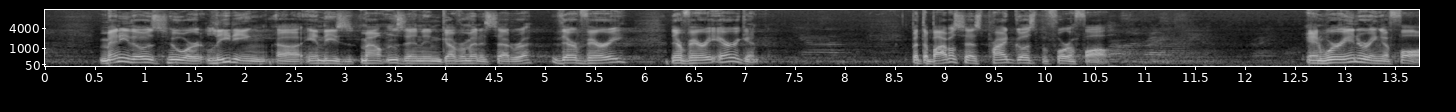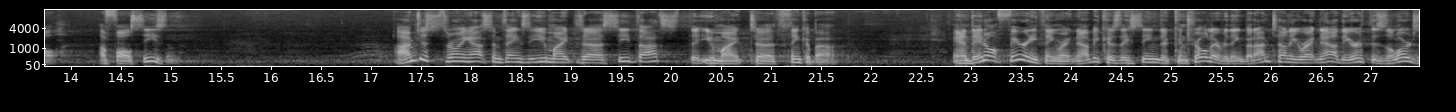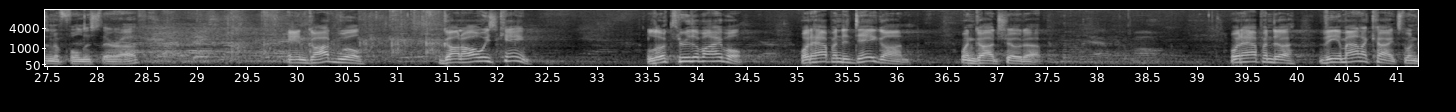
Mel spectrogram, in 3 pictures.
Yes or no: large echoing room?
yes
